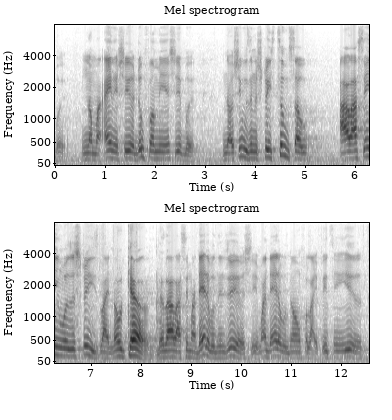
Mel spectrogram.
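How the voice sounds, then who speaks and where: Speaking with an American accent at a moderate pace, a man has fairly high pitch and ordinary pitch variation. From Waco, Texas. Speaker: rapper. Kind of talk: casual interview.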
